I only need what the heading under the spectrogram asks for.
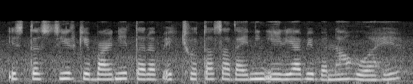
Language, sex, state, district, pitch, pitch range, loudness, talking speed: Hindi, female, Arunachal Pradesh, Lower Dibang Valley, 245 Hz, 235-255 Hz, -14 LUFS, 205 wpm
